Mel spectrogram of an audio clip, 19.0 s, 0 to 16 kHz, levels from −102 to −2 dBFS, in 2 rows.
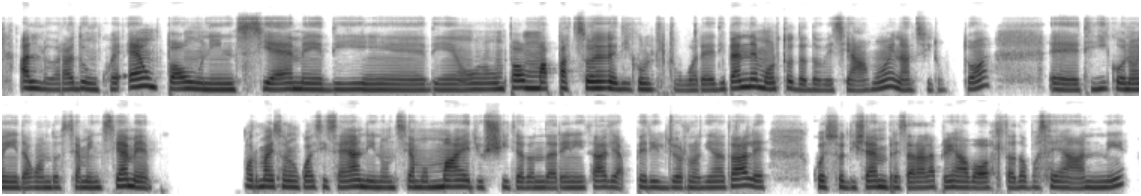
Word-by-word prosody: Allora, 200 -4 +2
dunque 205 -2 -2
è 265 +4 +5
un 295 -2 +4
po' 210 -1 +3
un 215 -2 +2
insieme 195 +1 0
di 185 -1 -3
di 185 0 -4
u 180 - -3 0.2
un 210 +1 0
po' 245 +3 +4
un 240 -2 +4
mappazzone 225 0 +4
di 200 - -4
culture, 180 -3 -4
dipende 230 +7 +4
molto 225 -1 +1
da 185 -5 -3
dove 175 -1 -6
siamo, 175 +7 -2
innanzitutto. 185 - -3 0.5
Ehm, 185 -2 -2
ti 195 - -9
dico 210 -1 -2
noi 190 -1 +1
da 175 -1 -2
quando 190 0 -3
stiamo 195 +1 -4
insieme, 190 +1 +2 0.7
ormai 220 -1 +2
sono 210 -1 -1
quasi 205 +1 -2
6 195 0 -2
anni, 215 -2 +4
non 190 0 -2
siamo 200 0 -2
mai 215 +2 +4
riusciti 195 0 -3
ad 190 - -2
andare 185 -1 -3
in 190 - -2
Italia 195 -1 -1
per 205 -2 -4
il 195 -2 -4
giorno 190 -1 -3
di 190 - -6
Natale, 210 +2 +2 0.3
questo 210 0 -2
dicembre 200 +1 +1
sarà 185 0 +1
la 205 +2 -1
prima 195 -1 +1
volta 185 +1 -1
dopo 200 +1 -5
6 195 +1 -3
anni 190 +6 -1
195 Hz, 180 wpm, -24 LUFS, 185-210 Hz, 0.7 s, è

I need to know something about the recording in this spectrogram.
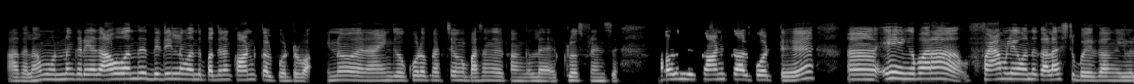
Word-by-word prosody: "அதெல்லாம் 175 +6 -3
ஒண்ணும் 240 +1 -4
கெடையாது" 235 -1 +2
அவ 245 - +6
வந்து 265 +1 -2
திடீர்ன்னு 250 0 0
வந்து 230 -1 -3
பாத்தீங்கன்னா, 220 0 -1
கான் 220 +2 +2
கால் 190 -3 -1
போட்ருவா. 170 -1 -2 0.2
இன்னும் 205 +1 -1 0.2
நான் 180 0 -2
எங்க 190 -1 -4
கூட 205 0 +1
படிச்சவங்க 190 0 -5
பசங்க 190 +2 -5
இருக்காங்கல்ல, 170 -1 -5 0.2
குளோஸ் 180 0 -3
ஃபிரெண்ட்ஸு, 170 0 -8 0.5
அவளுங்களுக்கு 240 0 0
கான் 240 +1 +2
கால் 225 -3 +3
போட்டு, 190 -4 -1 0.6
அ - - +4 0.4
"ஏய் 285 - +5
இங்கே 250 0 0
பாரேன்! 260 0 +5 0.4
பேமிலியே 250 +2 +3
வந்து 240 -1 -4
கலாய்ச்சுட்டு 230 -1 0
போயிருக்காங்க 185 -1 -1
215 Hz, 170 wpm, -21 LUFS, 185-240 Hz, 0.6 s, அவ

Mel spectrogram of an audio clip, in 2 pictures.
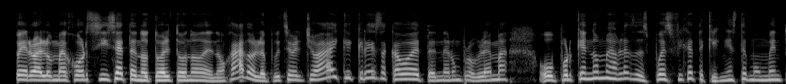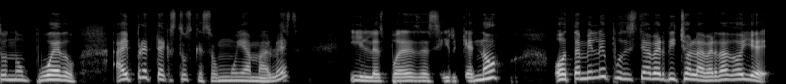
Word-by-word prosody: pero 215 -2 +4
a - - +7
lo 200 - +3
mejor 205 +2 0
sí 230 0 -2
se 265 -2 +5
te 220 -2 +2
notó 190 0 +3
el 185 -1 +4
tono 190 0 +2
de 175 - 0
enojado. 155 +6 0
Le 170 - +2
pudiste 180 +5 -6
haber 205 -2 -2
dicho: 215 +4 -2
"Ay, 340 +8 0
¿qué 300 -2 -6
crees? 285 0 -5
Acabo 240 -1 0
de 235 -2 +2
tener 185 +1 -3
un 205 - -3
problema 195 +4 -2 0.3
o 195 -3 0
por 220 -1 -1
qué 270 - 0
no 285 +3 0
me 290 -1 0
hablas 260 0 -3
después. 225 +2 -3
Fíjate 225 -1 -5
que 165 - -5
en 175 - -5
este 210 +6 -3
momento 205 +2 -2
no 210 -3 -2
puedo". 190 -4 +3 0.3
Hay 230 +4 +1
pretextos 230 - -5
que 165 - -8
son 160 +3 -5
muy 175 0 -1
amables 165 - -2 0.5
y 190 -2 0
les 160 -2 +2
puedes 165 +1 +1
decir 160 0 -4
que 165 - -1
no. 290 +9 +4 0.5
O 235 - +5
también 270 +5 0
le 365 +1 -1
pudiste 280 -4 -4
haber 260 -2 +2
dicho 250 +1 +1
la 210 -3 +4
verdad: 210 +5 +2
"Oye, 235 - +2
210 Hz, 225 wpm, -22 LUFS, 180-245 Hz, 0.5 s, a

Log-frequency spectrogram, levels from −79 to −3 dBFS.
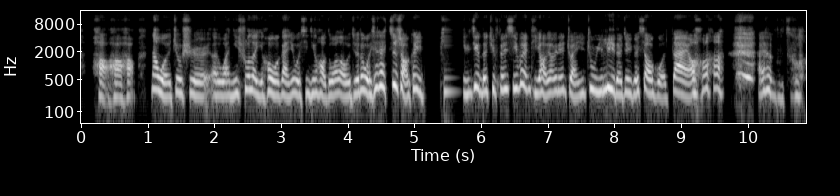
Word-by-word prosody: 好 - - -1
好 210 -1 0
好， 220 +2 -3 0.2
那 310 -1 +2
我 215 -6 +3
就 265 +1 -1
是 230 -3 -2
呃， 230 -1 -2
哇， 225 0 -1
您 240 +3 -2
说 305 +5 -1
了 280 - +2
以 220 - -3
后， 270 0 +3
我 225 - +1
感 225 -3 -1
觉 250 - -2
我 235 - +1
心 245 +1 -6
情 250 +1 -2
好 235 - 0
多 230 +4 0
了， 230 -3 +1
我 215 - 0
觉 245 +3 +1
得 300 - +2
我 255 - +5
现 325 +8 +1
在 360 -3 +5
至 390 -2 +3
少 - - +3
可 320 - -1
以 260 -8 -3 0.2
平 275 -3 -8
静 335 -3 +2
地 270 - +4
去 305 +4 -3
分 300 +4 -1
析 320 0 -1
问 350 -6 0
题， 265 -2 -1
好 235 - +1
像 260 - -1
有 - - -1
点 285 0 -4
转 220 -4 -1
移 245 - -5
注 280 +3 -1
意 275 - -1
力 320 -2 +5
的 245 -2 +1
这 260 +1 -2
个 245 +1 +1
效 255 -2 +1
果 220 -4 -4
在 250 -7 +4
哦， 250 - +3 0.9
还 255 - -3
很 285 -5 -3
不 205 -1 -14
错， 225 - -12
255 Hz, 335 characters per minute, -21 LUFS, 230-290 Hz, 0.9 s, 我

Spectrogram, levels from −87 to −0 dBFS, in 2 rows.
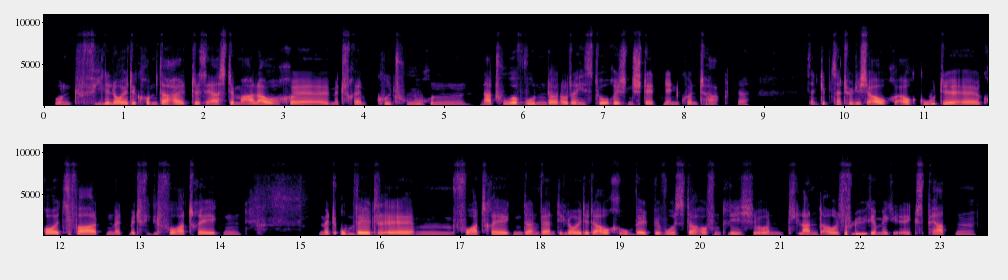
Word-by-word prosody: und 135 -3 -7
viele 145 0 -4
Leute 145 0 +3
kommen 145 -1 -3
da 140 -1 +3
halt 135 0 +1
das 145 - 0
1. 140 +3 0
Mal 135 0 +2
auch, 140 +2 +3
äh, 130 -2 +2
mit 130 +1 -10
fremden 135 0 -5
Kulturen, 145 -1 -8
Naturwundern 150 -1 +1
oder 140 +1 +2
historischen 140 0 -1
Städten 130 -1 -3
in 145 - -7
Kontakt, 135 -2 -7
ne? 135 +1 -11 0.7
Dann 130 - -11
gibt's - - -8
natürlich 140 -1 -2
auch 140 -1 +4
auch 145 -2 +1
gute, 150 +1 +1 0.2
äh, 140 - -3
Kreuzfahrten 140 0 +3
mit 135 0 -5
mit 140 - -5
viel 150 0 -12
Vorträgen, 140 -1 -1 0.9
mit 160 +2 -4
Umwelt 155 -2 +6
ähm, 145 0 +1
Vorträgen. 145 0 0
Dann 140 -1 -1
werden 140 -1 +1
die 140 - -8
Leute 140 +1 +2
da 140 -1 +2
auch 145 - +2
umweltbewusster 155 -1 -1
hoffentlich 145 0 -5
und 135 -2 -3 0.2
Landausflüge 150 +1 0
mit 140 -1 -7
Experten. 150 0 -5
145 Hz, 125 wpm, -31 LUFS, 140-150 Hz, 0.9 s, Umwelt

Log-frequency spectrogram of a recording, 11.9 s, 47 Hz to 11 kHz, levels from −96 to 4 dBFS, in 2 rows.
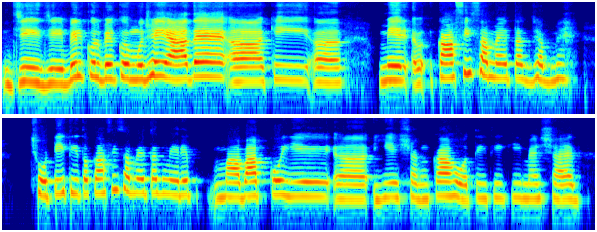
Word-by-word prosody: जी, 220 +3 -1
जी। 210 0 0
बिल्कुल, 290 +2 +1
बिल्कुल। 265 +1 +3
मुझे 255 +5 +2
याद 265 0 +6
है 295 -1 +7
अ, 230 0 +3
कि 245 0 -9
अ, 220 -1 0 0.4
मेर 245 0 +2 0.3
काफ़ी 280 +4 +5
समय 290 -6 0
तक 260 -2 -3
जब 255 -4 -4
मैं 260 +1 -8 0.6
छोटी 270 +1 -2
थी, 290 -2 -9
तो 275 0 -3
काफ़ी 285 +4 -4
समय 300 -4 -4
तक 280 0 -5
मेरे 260 -1 -3 0.4
माँ-बाप 245 +1 +1
को 265 0 +1
ये 245 -1 -5
अ, 215 -1 -3
ये 230 +2 -8
शंका 230 +1 -3
होती 220 +1 -7
थी 230 0 -14
कि 230 0 -14
मैं 220 0 -8
शायद 215 -2 -6
245 Hz, 170 wpm, -19 LUFS, 225-275 Hz, 0.6 s, है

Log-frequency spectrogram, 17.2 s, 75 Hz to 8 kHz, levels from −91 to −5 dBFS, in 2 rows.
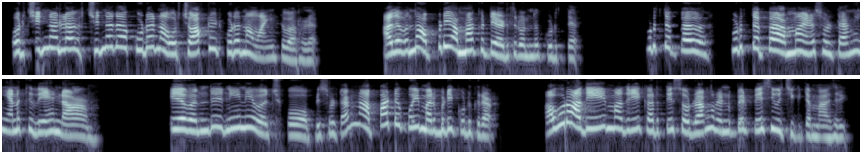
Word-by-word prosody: ஒரு 335 - 0
சின்னதா 395 +1 +2 0.2
சின்னதா 445 +5 +1
கூட 375 +4 -2
நான் 345 -6 +2
ஒரு 295 - -14
சாக்லேட் 340 +4 +2
கூட 325 +2 -1
நான் 290 -7 -2
வாங்கிட்டு 230 +1 -6
வரல. 195 0 -10 0.8
அத 290 - +8
வந்து 350 +5 +1
அப்படியே 460 -1 0
அம்மாகிட்ட 350 -1 +2
எடுத்துட்டு 255 +1 -4
வந்து 250 +1 -8
குடுத்தேன். 230 -1 -11 0.7
குடுத்தப்ப 440 -4 -4 0.5
குடுத்தப்ப 415 -1 -1
அம்மா 315 +4 +1
என்ன 310 +1 -2
சொல்லிட்டாங்க, 295 +1 -3
எனக்கு 310 +1 -5
வேண்டாம். 215 -9 +1 0.8
இத 325 - +8
வந்து 295 +5 -4
நீயே 360 +1 -1
வச்சுக்கோ 225 -1 -8
அப்படின்னு 205 +2 -12
சொல்லிட்டாங்க. 250 - -5
நான் - - +4
அப்பாட்ட 435 +1 +2
போய் 365 -2 0
மறுபடியும் 295 +2 -1
குடுக்கிறேன். 230 -6 -6 0.6
அவரும் 440 0 +7
அதே 335 0 +5 0.2
மாதிரியே 330 0 +1
கருத்தை 290 +2 -3
சொல்றாங்க. 265 +5 0
2 280 -1 -6
பேரும் 300 -1 -5
பேசி 320 +2 0
வச்சுக்கிட்ட 230 -7 -8
மாதிரி. 195 0 -7
305 Hz, 160 wpm, -23 LUFS, 250-365 Hz, 0.8 s, அத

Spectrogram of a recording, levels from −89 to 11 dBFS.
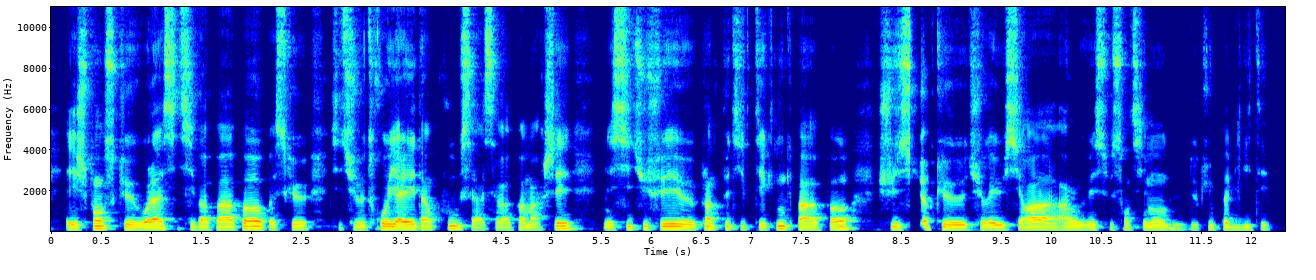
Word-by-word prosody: et 110 - +1
je 110 0 -4
pense 130 0 +3
que 130 -2 -3
voilà, 115 +2 +4
si 120 +1 -3
tu 135 -4 -6
y - - -9
vas 110 -1 0
pas 115 +1 +1
à - - +2
pas, 125 -2 +6
parce 110 0 -5
que 115 -1 -2 0.2
si - - -16
tu 115 - -6
veux 115 - -3
trop 125 - +1
y 125 - +6
aller 120 0 +6
d'un 115 +1 0
coup, 135 +3 -2
ça 115 -7 -4
ça 105 - -5
va 100 +1 -4
pas 105 - -4
marcher. 135 +6 0 0.2
Mais 115 0 -3
si 110 +3 -2
tu 130 0 -4
fais, 125 0 +4
heu, 115 -3 +2
plein 125 +3 +1
de 125 - -6
petites 120 -2 -7
techniques 130 +2 -1
pas 110 -2 +4
à 110 - 0
pas, 115 +5 +1 0.3
je - - -11
suis 115 -2 -3
sûr 125 +3 -1
que 110 -2 +2
tu 110 0 -6
réussiras 105 +1 +2
à - - -4
à - - -1
enlever 110 +1 -2
ce 115 - -9
sentiment 110 0 -4
de 115 - -10
de - - -13
culpabilité. 100 -1 -7
115 Hz, 260 wpm, -23 LUFS, 110-125 Hz, 0.3 s, pas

